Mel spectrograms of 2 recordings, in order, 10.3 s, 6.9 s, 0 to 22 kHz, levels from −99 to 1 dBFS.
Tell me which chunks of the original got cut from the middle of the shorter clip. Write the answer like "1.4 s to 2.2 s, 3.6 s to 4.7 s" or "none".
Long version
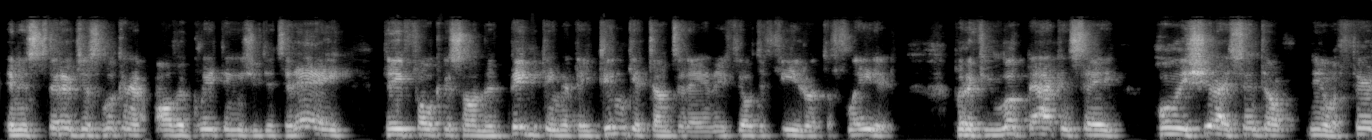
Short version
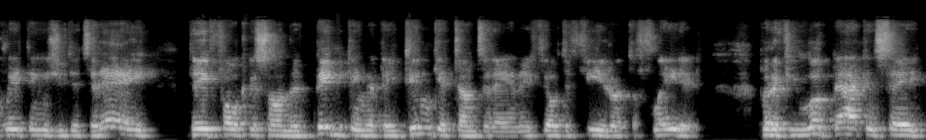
none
